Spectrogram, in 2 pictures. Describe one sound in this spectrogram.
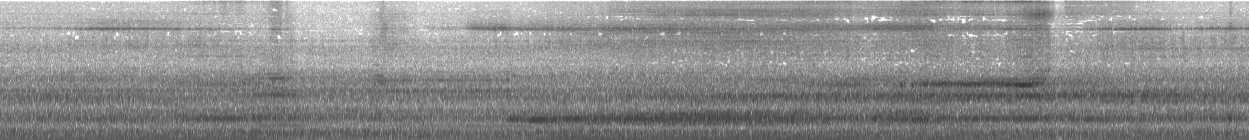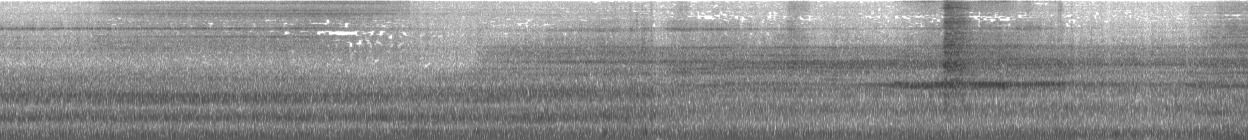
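Loose dirt scrapes and crumbles under a grader blade.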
